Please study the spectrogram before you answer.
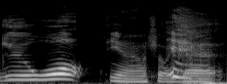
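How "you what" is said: put-on shrill, loud, high working-class British accent. Comparing british accents, imitating a lower-class british accent. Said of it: "the trash of the U K, like".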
